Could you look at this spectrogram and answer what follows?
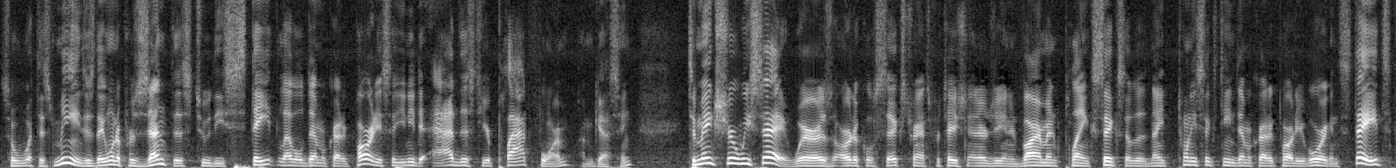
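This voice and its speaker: A man hosts a casual live-stream, talking things through out loud. He rambles and restarts as he goes. His voice sits at an ordinary middle pitch. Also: animated, fast. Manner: rambling, chatty, thinks out loud. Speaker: show host.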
